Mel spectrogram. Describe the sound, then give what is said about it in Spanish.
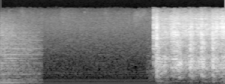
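A car engine starts abruptly after a short stretch of near silence, bursting into a loud, rough, steady running rumble that continues to the end. “En Karen, seguimos con motores encendidos.”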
